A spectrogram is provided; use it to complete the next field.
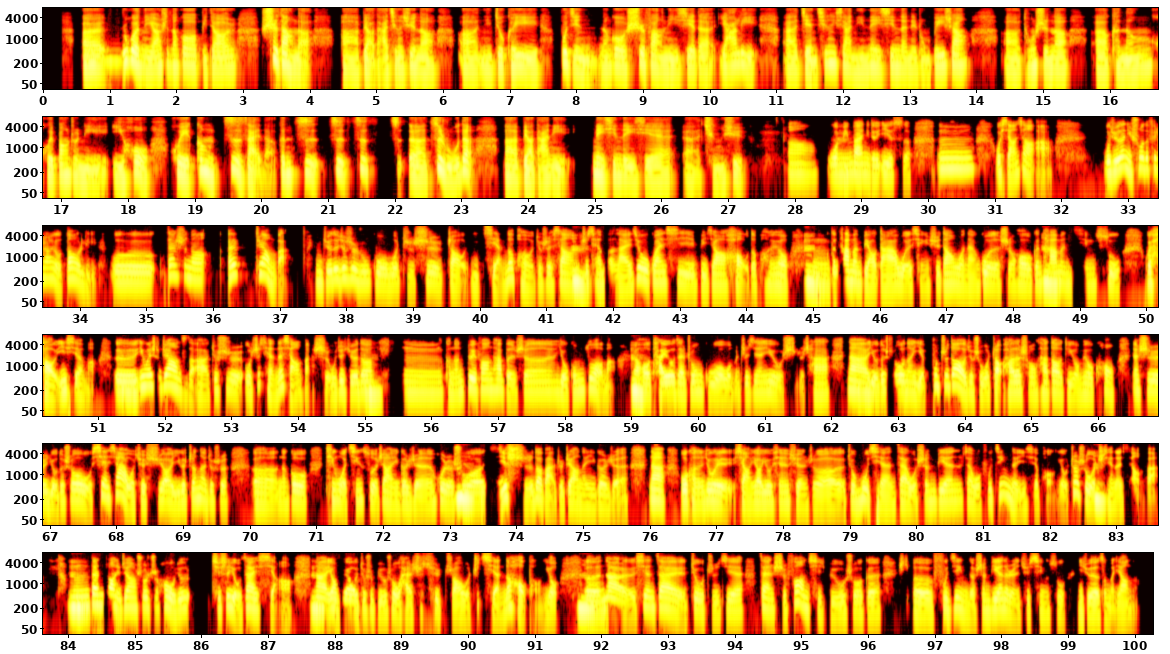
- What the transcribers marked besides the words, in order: lip smack; lip smack; other background noise
- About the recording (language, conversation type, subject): Chinese, advice, 我因为害怕被评判而不敢表达悲伤或焦虑，该怎么办？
